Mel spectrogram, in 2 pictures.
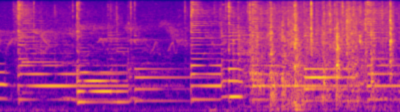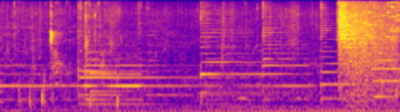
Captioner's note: glass and wood shattering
